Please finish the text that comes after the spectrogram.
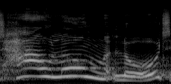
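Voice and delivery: high, loud anguished cry; preacher voicing the cry of the faithful. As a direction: cry it up to God. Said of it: "that crying out".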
